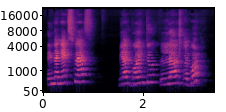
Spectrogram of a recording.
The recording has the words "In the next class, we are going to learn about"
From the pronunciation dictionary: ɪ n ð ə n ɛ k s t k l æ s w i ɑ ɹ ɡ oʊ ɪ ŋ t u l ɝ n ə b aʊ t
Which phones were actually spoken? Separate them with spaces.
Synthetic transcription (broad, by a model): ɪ n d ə n ɛ k s t k l æ s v i ɑ ɹ ɡ oʊ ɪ ŋ t u l ɝ n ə b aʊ t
